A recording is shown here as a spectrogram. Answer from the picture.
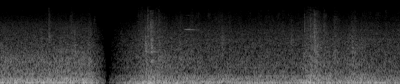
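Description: Bus engine and road noise heard from inside the cab while driving, a steady low rumble. It cuts out abruptly for a moment about a second in, then carries on.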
